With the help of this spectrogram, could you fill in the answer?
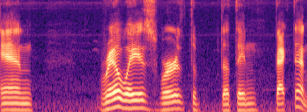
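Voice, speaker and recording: The sound is dry, with no echo. A man speaks in a Wisconsin accent with ordinary pitch variation. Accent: Upper Midwest (Wisconsin). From Wisconsin, Chippewa Falls area. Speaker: vlogger; first-time vlogger. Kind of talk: casual vlog tour. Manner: halting, many fillers. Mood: relaxed, a bit unsure. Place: waterside. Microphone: phone near.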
